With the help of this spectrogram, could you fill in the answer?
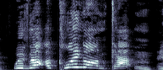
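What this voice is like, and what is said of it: Star Trek style accent. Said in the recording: “her and her Star Trek accent”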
